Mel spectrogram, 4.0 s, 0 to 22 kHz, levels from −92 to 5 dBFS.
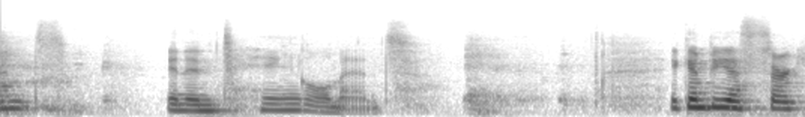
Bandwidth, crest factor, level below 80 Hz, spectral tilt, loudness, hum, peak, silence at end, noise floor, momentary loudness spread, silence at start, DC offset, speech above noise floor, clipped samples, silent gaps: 10.5 kHz; 22 dB; -70 dBFS; -6.5 dB/octave; -32 LUFS; none; -12 dBFS; 0 s; -59 dBFS; 25 LU; 0 s; under 0.1%; 28 dB; under 0.1%; none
